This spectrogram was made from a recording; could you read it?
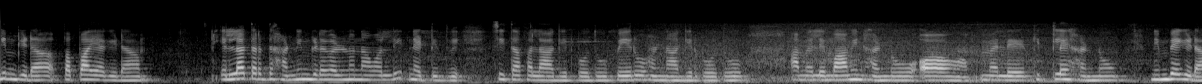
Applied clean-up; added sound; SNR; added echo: none; none; none; none.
